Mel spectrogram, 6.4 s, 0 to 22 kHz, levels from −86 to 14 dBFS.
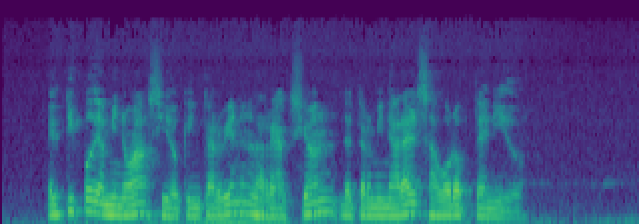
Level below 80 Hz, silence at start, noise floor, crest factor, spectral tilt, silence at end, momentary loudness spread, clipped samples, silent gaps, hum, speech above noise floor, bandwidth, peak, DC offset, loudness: -38 dBFS; 0.5 s; -50 dBFS; 16 dB; -7.5 dB/octave; 0.1 s; 7 LU; under 0.1%; none; none; 32 dB; 12 kHz; -2 dBFS; under 0.1%; -18 LUFS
